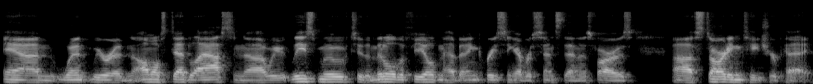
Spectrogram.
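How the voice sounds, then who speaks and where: Over a video call, a male state representative gives an interview, delivering a steady, explanatory update in a lowish voice at a slightly fast pace.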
